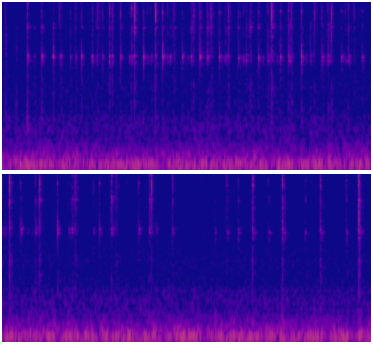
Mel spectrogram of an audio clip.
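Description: Long press-on acrylic nails tap a medium translucent frosted plastic toner bottle with a pink cap and white label, partly full of liquid. Quick, sharp, bright clicks come in an irregular stream over a steady low rumble, each one dying away almost at once.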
